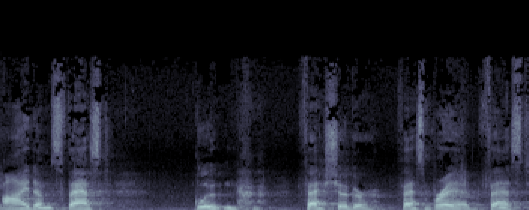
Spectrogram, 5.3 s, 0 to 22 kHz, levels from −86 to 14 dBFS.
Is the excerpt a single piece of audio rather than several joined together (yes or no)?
yes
